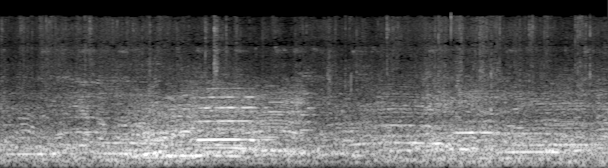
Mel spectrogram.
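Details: Giant cattle arriving as a group, lowing in drawn-out, low harmonic moos that overlap and swell over a constant noisy background din for the full six seconds.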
